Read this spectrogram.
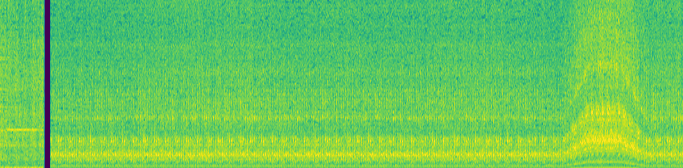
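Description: A loader's engine idles with a steady low hum.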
